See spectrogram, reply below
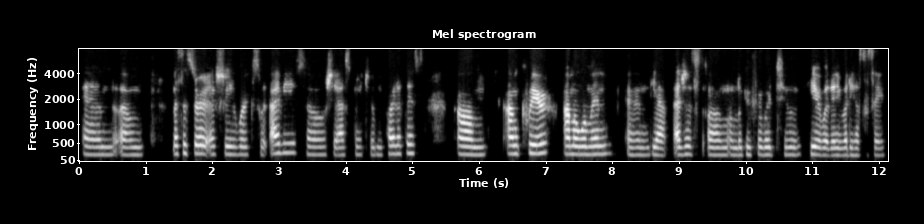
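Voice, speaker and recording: A woman's voice: medium pitch, flat delivery, moderate pace, no echo. A young woman in her twenties introduces herself shyly, with little rise and fall in her voice. The audio is dry and muffled. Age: 20s.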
